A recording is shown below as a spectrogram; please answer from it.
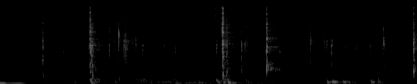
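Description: A metal utility knife blade shaves and scrapes flakes off a soft, dry, solid brown bar of soap held in the hand. About a dozen crisp, dry scrapes and crackles are heard, each brief and bright with little low end.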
